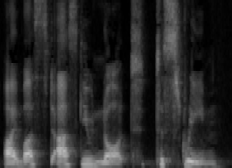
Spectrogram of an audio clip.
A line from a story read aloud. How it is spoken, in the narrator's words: said Lockhart in a low voice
